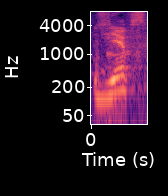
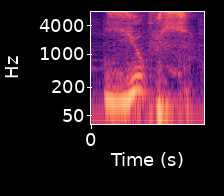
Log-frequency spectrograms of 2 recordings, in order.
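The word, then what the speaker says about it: Zeus: Точнее, я уже привык, еле привык, что Зевс это Зеус. Зюс, точнее, правильно говорить. Зюс.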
